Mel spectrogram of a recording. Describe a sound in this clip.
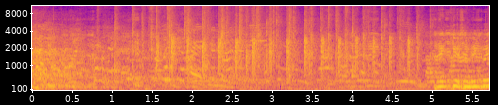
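A crowd claps their hands.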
